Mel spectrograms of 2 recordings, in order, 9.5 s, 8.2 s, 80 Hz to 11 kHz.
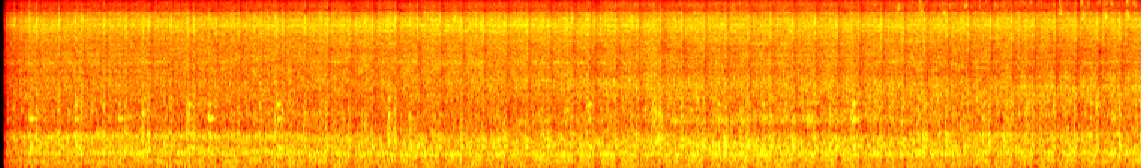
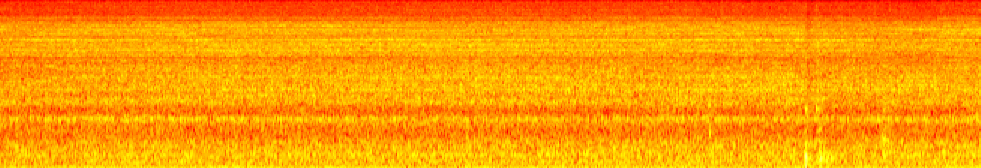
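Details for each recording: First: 1993 Porsche 968 with a right-hand-drive 3.0 four-cylinder engine running very noisily: a loud, busy chattering rattle caused by worn balance shaft belt chatter. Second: 1993 Porsche 968 3.0L running without the belts fitted: steady, fairly quiet idle with no chattering; the earlier chattering came from the cam belt catching the gear teeth.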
